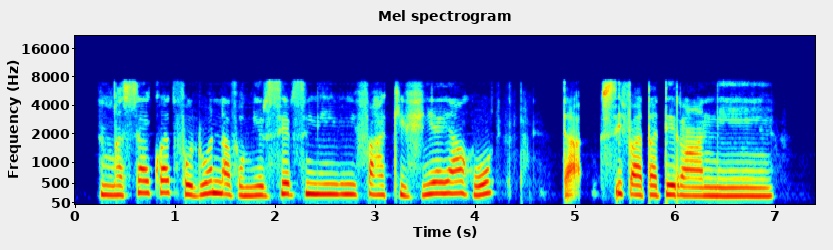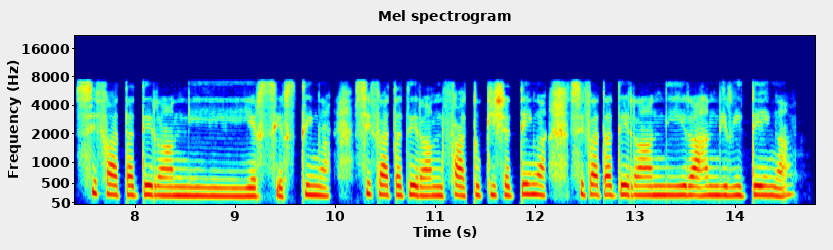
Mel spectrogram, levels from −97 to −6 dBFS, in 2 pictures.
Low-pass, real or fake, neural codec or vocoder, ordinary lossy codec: 7.2 kHz; fake; codec, 16 kHz, 8 kbps, FunCodec, trained on LibriTTS, 25 frames a second; none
